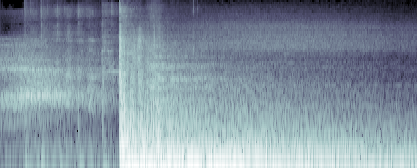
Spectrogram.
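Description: A sudden deep cinematic boom, a horror-film impact hit, about a second in, very loud, with a low rumble that dies away slowly over the following seconds.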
